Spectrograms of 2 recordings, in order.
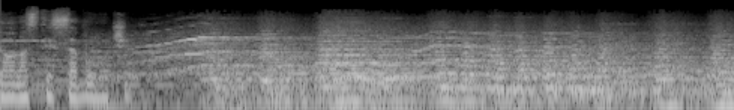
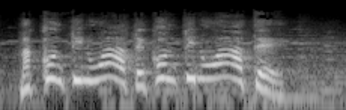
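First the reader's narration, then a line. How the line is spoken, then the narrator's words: Shouting again. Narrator (Italian): gridò ancora quella voce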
